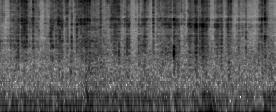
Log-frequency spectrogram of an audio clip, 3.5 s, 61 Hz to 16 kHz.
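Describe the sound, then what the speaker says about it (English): Sandpaper files the crankshaft of a Stihl MS194T chainsaw, making faint, quick, scratchy rubbing strokes close by in a quiet room, with no talking. "I have my sandpaper and I just filed."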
